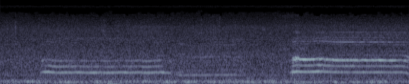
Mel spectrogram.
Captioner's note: cadence calls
